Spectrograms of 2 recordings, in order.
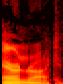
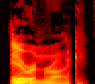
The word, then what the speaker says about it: Ehrenreich: Alden Ehrenreich, but I always forget it until I see it. Ehrenreich.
